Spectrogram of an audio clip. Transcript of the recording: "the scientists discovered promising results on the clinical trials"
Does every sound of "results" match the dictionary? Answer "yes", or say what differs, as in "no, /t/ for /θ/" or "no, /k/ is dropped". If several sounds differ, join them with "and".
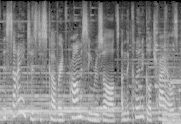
yes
